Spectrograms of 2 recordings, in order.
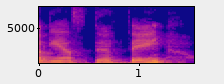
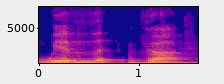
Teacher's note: Eu tenho dois TH seguidos, então eu junto eles.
